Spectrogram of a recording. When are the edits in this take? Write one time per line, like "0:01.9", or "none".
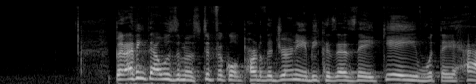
0:01.0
